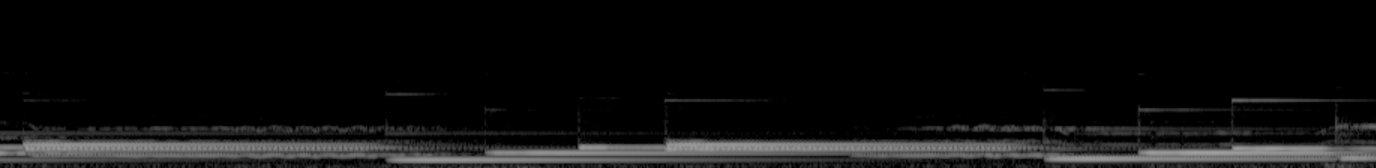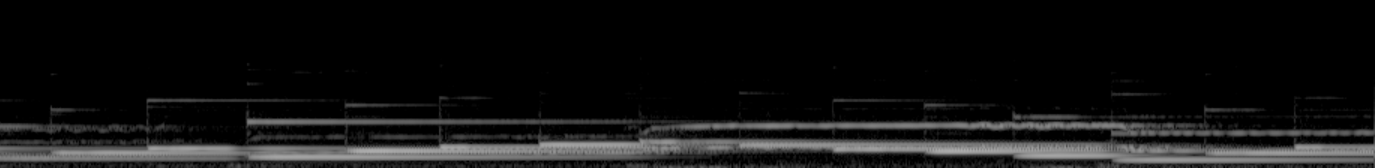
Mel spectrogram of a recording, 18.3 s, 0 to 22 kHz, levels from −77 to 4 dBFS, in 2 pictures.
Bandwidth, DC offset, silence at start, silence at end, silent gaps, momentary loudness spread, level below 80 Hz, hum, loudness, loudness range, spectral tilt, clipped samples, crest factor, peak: 7.4 kHz; under 0.1%; 0 s; 0 s; none; 10 LU; -66 dBFS; none; -32 LUFS; 6 LU; -9.5 dB/octave; under 0.1%; 14 dB; -16 dBFS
